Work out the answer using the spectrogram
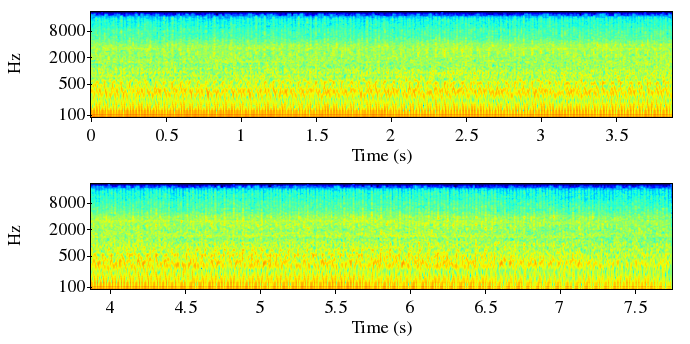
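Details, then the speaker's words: Screw-blown Hemi with dry sump, idling while timing and mixture are adjusted and cylinders seven and eight are spitting: loud, deep, lumpy idle that skips beats. Misfire on two cylinders, which come alive once leaned out. "hear them other two come alive oh yeah it sounded good you could tell it soon as the crank when it went in the header"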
